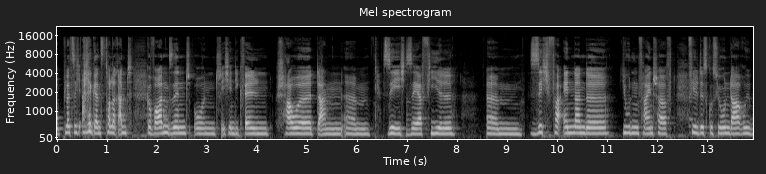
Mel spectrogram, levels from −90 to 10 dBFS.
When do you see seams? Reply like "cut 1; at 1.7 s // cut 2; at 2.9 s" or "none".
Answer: cut 1; at 1.8 s // cut 2; at 3.3 s // cut 3; at 4.3 s // cut 4; at 6.4 s // cut 5; at 7.0 s // cut 6; at 9.3 s // cut 7; at 12.6 s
